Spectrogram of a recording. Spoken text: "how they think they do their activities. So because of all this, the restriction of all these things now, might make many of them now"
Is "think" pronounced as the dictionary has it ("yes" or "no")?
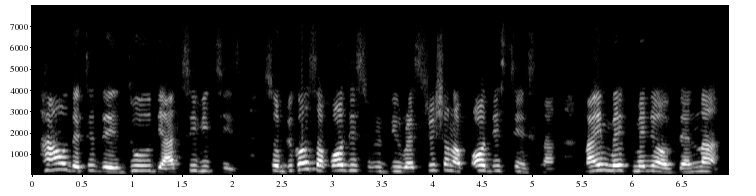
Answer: no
